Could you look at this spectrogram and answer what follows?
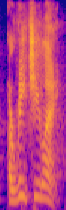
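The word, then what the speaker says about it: Aoriqileng: fight he's taking on arichi Lang is how you actually pronounce it arichi Lang is a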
